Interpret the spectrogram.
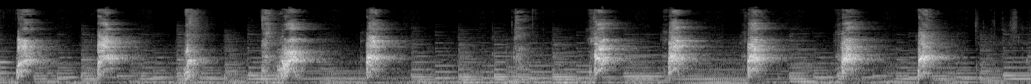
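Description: Shiba Inu puppy barking, about one bark a second: five barks, a pause of about two seconds, then five more. Background music runs underneath.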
